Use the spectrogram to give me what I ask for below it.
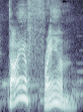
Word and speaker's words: diaphragm: 但是呢，我们把那个 G 的发音，把它变成 F 的发音，变成 diaphragm。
